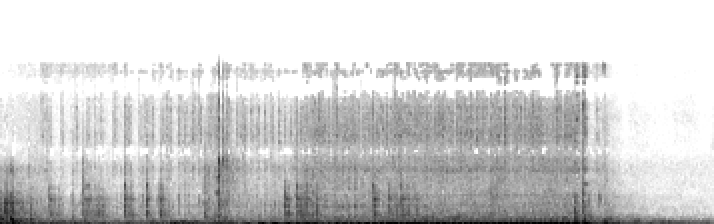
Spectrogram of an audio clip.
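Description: A motor running steadily, with scattered clicks and knocks; it grows louder and then stops suddenly about six seconds in.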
